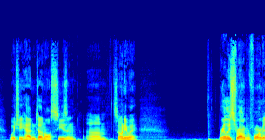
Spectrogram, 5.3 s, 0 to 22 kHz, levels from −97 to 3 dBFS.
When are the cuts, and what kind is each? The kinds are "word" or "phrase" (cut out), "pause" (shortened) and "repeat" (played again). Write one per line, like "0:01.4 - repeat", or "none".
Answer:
none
